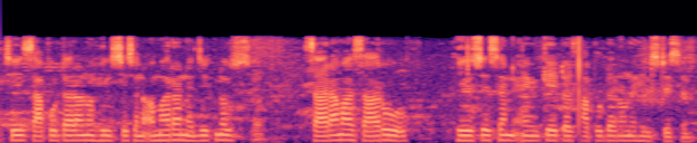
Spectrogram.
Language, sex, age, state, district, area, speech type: Gujarati, male, 18-30, Gujarat, Valsad, rural, spontaneous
